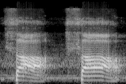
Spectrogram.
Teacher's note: آپ کی زبان کی نوک اوپر والے دانتوں کے اندرونی کنارے سے لگے گی تو یہ سا پڑھا جائے گا · اب یہاں پر سا ہے جس کے اوپر 3 نقطے آتے ہیں اور یہاں پر سیٹی نہیں نکلنی چاہیے. سا میں سیٹی نہیں ہوتی، سین میں سیٹی ہوتی ہے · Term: بغیر سیٹی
